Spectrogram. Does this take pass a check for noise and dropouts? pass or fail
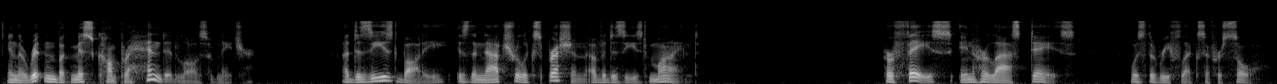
pass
